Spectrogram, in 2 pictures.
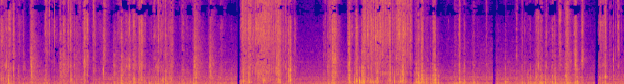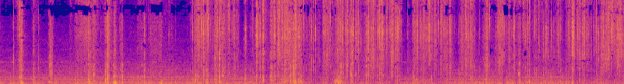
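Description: Candy-bar wrappers crinkling and rustling as the bars are handled and stacked into clear plastic fridge bins, with many small clicks and taps of packets against the plastic.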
